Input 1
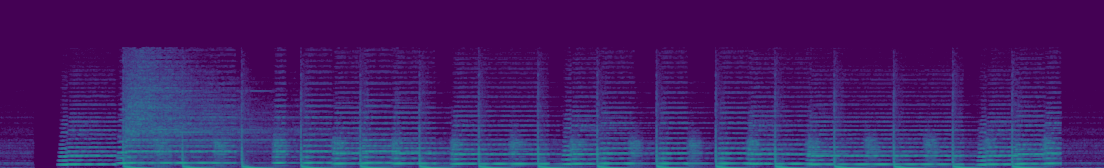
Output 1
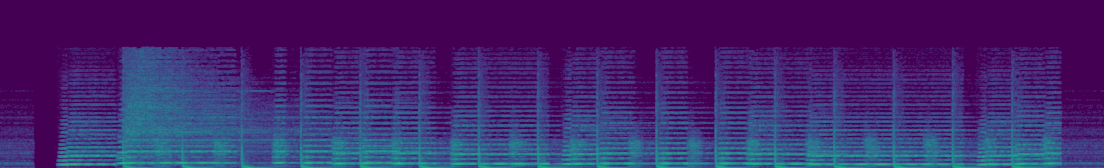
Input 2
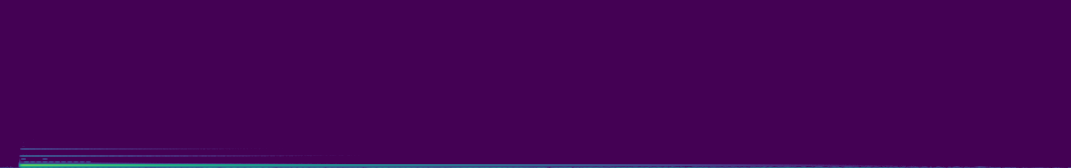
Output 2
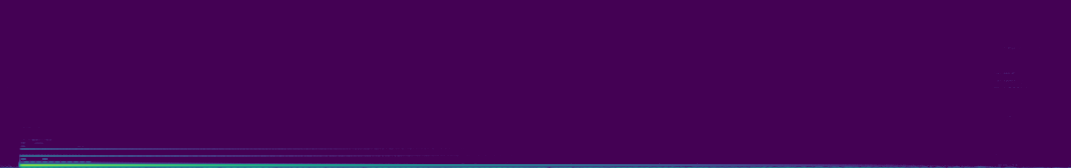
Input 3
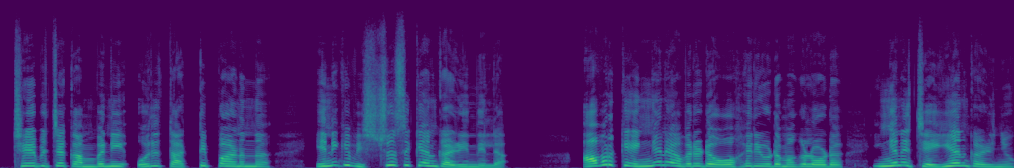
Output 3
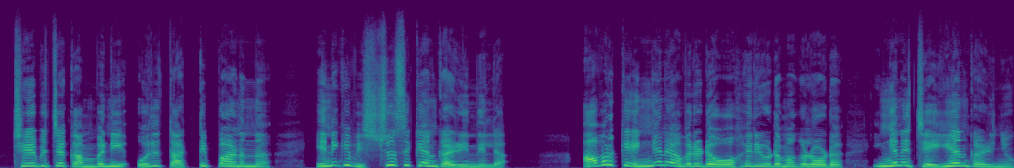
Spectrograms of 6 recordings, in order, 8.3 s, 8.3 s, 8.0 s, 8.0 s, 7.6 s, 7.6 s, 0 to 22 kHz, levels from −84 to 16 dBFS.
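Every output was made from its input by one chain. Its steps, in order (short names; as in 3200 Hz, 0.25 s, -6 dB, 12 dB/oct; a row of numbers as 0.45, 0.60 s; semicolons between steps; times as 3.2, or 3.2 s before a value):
bell 76 Hz -7.5 dB 0.86 oct; maximiser +7.5 dB; gain -1 dB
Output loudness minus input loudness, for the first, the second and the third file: +6.0, +6.0, +6.0 LU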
